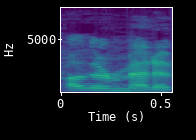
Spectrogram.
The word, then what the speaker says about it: Meta: the word meta is pronounced like the feminine form of the Hebrew word for dead and so that was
